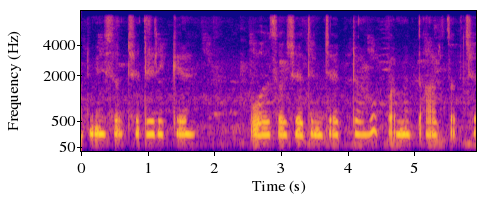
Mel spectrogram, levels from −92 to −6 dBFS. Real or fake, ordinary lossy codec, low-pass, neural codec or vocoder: real; none; 7.2 kHz; none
